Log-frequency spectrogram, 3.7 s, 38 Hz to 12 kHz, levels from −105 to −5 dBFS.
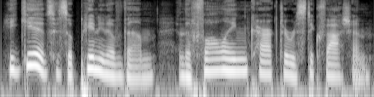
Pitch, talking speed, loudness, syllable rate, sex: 160 Hz, 175 wpm, -18 LUFS, 6.2 syllables/s, female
